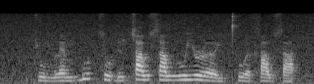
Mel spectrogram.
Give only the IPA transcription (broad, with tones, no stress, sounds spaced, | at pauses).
c u˨˩˨ m l ɛ˨˩˦ m ɓ u˦˥ t̚ s u˨˩ ɗ ɨ˧˥ c a˧ w s a˧ w ɣ u˧ j ɹ əː˨˩˨ j t̪ʰ u˨˩˨ ə̯ x a˨˩ w s a˨˩ k̚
